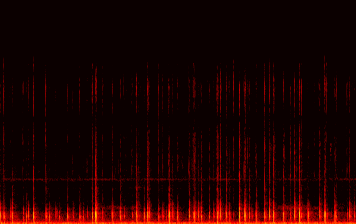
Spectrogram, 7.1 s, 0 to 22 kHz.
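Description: Fingernails tap and scratch the front cover of a hollow, hard plastic Xbox 360 game case for Spider-Man 3, held upright. Quick, dry clicks land in a fast, uneven patter, each cutting off almost at once. A constant low hum sits underneath.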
